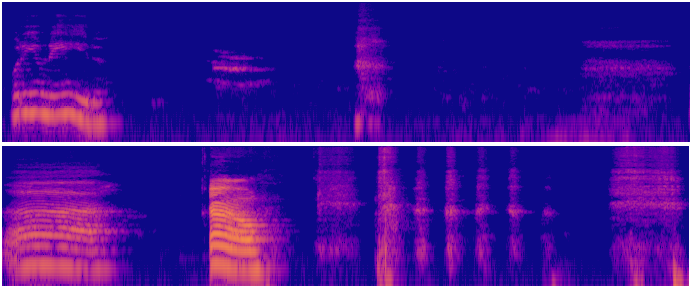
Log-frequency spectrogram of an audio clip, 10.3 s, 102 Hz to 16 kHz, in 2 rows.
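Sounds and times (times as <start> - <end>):
speech: 0.1 - 0.9, 5.2 - 6.1, 6.7 - 7.2
cat meowing loudly: 1.6 - 2.0
laughter: 8.0 - 9.3.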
